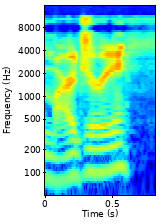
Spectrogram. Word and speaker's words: Marjorie: items in stock oh her name is pronounced marjorie i never would have guessed that there's how did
